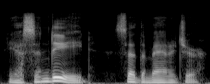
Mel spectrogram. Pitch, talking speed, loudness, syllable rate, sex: 105 Hz, 145 wpm, -19 LUFS, 4.4 syllables/s, male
